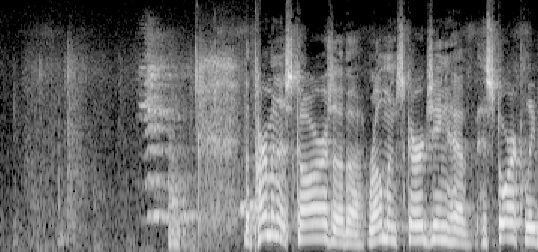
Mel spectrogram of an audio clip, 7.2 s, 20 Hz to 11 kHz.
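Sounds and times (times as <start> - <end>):
door hinge creaking: 1.8 - 3.6
speech: 3.2 - 7.1.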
